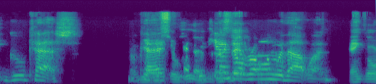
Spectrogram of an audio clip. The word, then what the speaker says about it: Gukesh: first name oh yeah right way guys I thought about how to explain this to you it's it's D good cash okay I can't go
